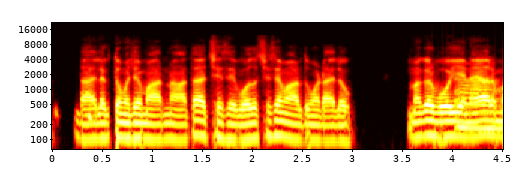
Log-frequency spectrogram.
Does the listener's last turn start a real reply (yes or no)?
no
